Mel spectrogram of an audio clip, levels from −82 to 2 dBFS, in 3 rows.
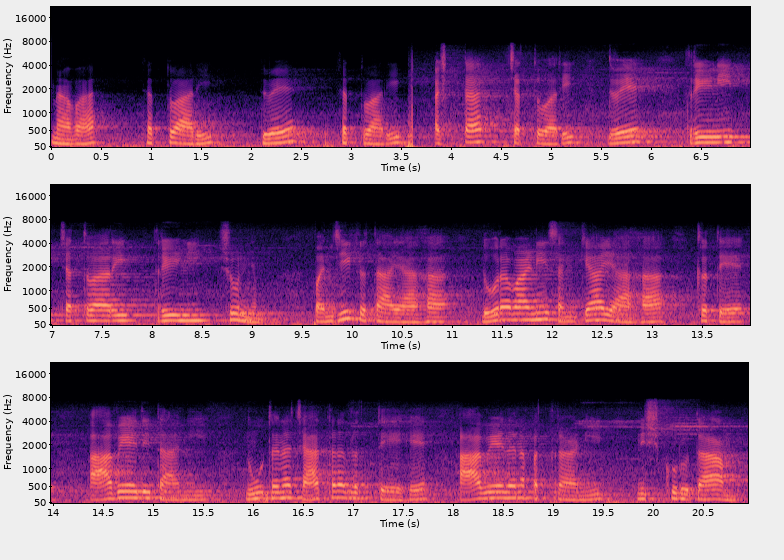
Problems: none marked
